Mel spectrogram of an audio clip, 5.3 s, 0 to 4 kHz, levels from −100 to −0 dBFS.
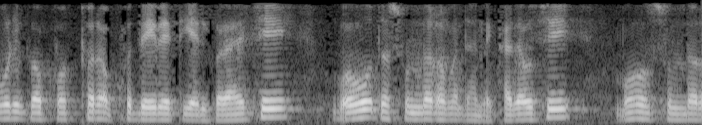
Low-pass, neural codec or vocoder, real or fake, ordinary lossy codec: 3.6 kHz; codec, 16 kHz, 2 kbps, FunCodec, trained on LibriTTS, 25 frames a second; fake; AAC, 16 kbps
